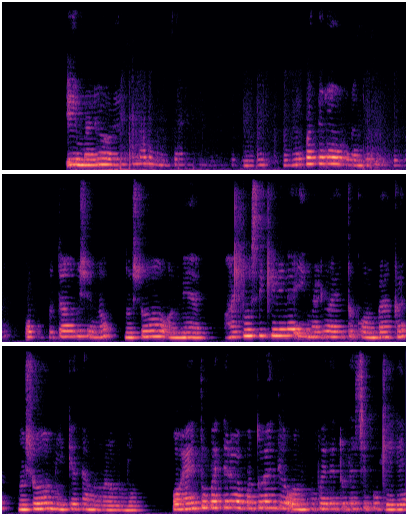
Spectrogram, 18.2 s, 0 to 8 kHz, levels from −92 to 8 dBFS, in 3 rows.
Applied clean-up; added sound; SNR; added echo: neural mask model DeepFilterNet 3.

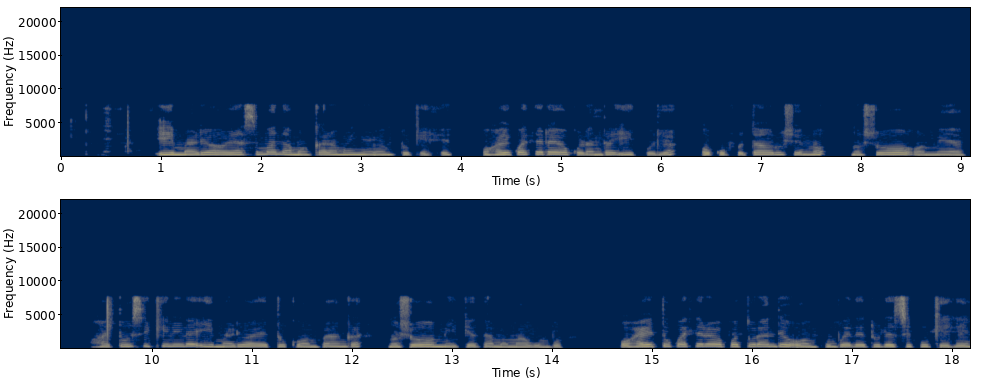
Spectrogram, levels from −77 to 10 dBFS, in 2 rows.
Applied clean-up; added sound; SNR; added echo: none; none; none; none.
